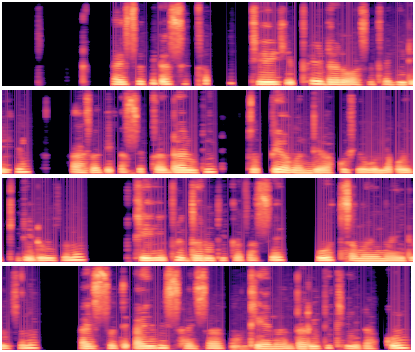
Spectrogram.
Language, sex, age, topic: Gamo, female, 18-24, government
